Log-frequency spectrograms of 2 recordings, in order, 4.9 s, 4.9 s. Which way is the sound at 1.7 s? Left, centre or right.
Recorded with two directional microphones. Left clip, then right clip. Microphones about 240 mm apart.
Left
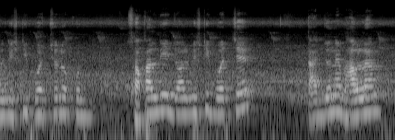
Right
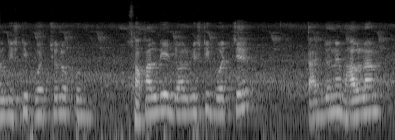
Left.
